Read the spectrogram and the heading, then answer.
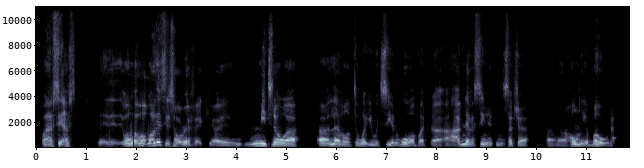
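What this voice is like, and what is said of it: Slipping into a wrong put-on accent. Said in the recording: “This is also me falling back into a very wrong accent.”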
